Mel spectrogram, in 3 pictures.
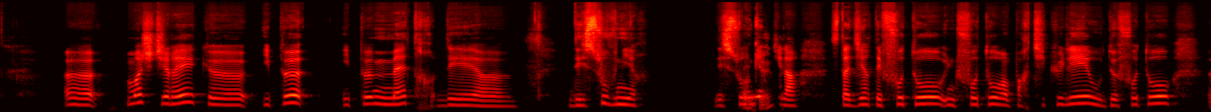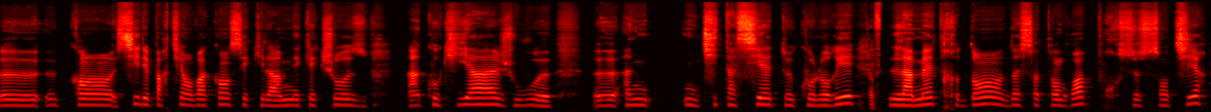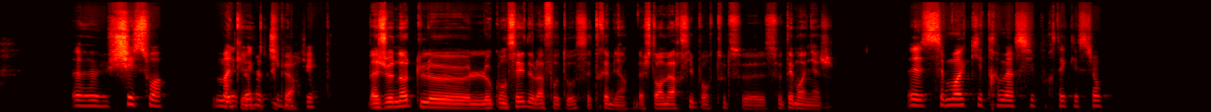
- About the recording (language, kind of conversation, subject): French, podcast, Comment créer une ambiance cosy chez toi ?
- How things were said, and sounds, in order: other background noise; stressed: "souvenirs"; stressed: "chez soi"; tapping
